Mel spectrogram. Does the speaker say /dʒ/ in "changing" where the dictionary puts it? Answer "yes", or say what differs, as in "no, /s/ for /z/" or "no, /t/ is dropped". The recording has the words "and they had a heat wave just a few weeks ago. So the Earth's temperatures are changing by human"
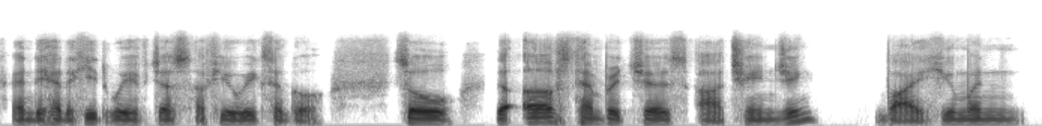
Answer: yes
